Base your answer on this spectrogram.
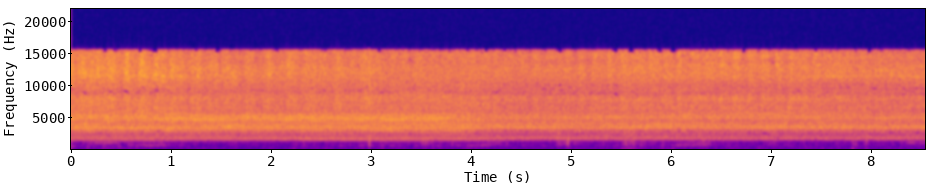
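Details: Cicadas calling in a loud, steady, high-pitched buzz that holds without break throughout, with a few faint ticks and clicks underneath.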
